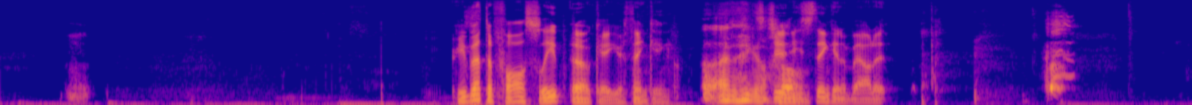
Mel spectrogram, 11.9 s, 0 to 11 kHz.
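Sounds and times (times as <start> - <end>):
speech: 4.6 - 9.4
hiccups: 10.4 - 10.9.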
